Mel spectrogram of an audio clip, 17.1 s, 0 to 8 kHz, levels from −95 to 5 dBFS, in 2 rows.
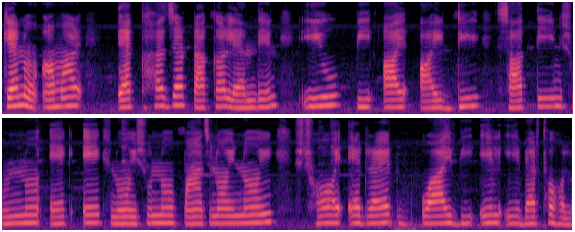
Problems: constant background noise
